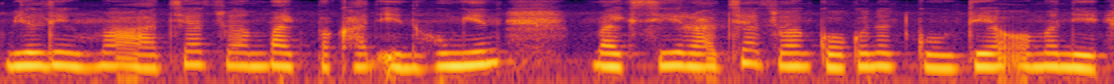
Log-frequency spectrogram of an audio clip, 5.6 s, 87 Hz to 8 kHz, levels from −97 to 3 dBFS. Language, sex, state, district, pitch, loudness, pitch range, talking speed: Mizo, female, Mizoram, Aizawl, 230 Hz, -15 LUFS, 220-235 Hz, 205 wpm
